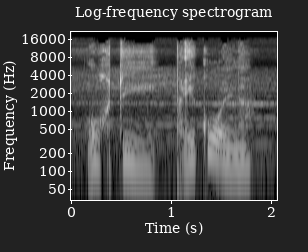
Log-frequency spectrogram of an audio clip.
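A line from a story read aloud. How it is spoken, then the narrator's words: Surprised exclamation. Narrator (Russian): Удивленно тараща глаза, воскликнул ехавший рядом Серж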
